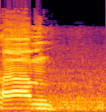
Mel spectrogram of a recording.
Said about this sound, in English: I'm doing the show on the road. Right now we are on the New York State Thruway. We're headed southbound.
